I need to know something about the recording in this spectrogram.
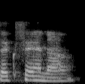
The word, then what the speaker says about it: Saxena: You'll help me with it's, that It's Saxena, but is fine.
